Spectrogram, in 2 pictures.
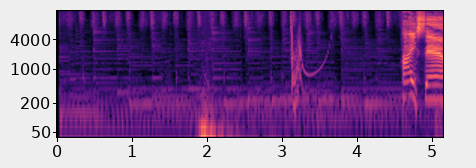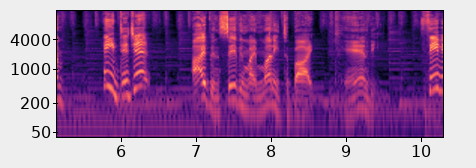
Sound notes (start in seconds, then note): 3.1 boing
